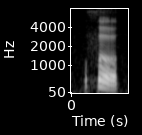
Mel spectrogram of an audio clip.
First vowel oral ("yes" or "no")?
yes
